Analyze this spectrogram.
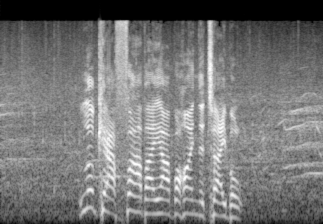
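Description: A young man shouts loudly in triumph.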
